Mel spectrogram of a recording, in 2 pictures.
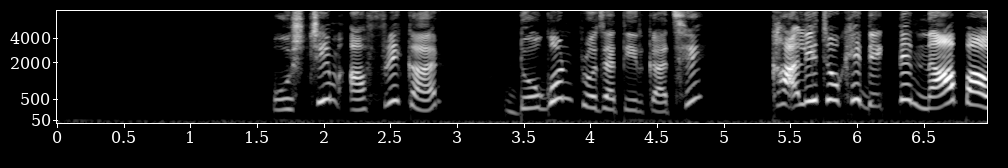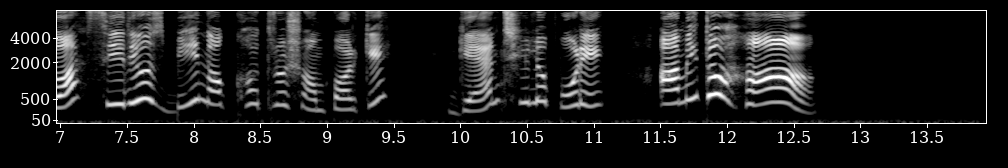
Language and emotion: Bengali, surprised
